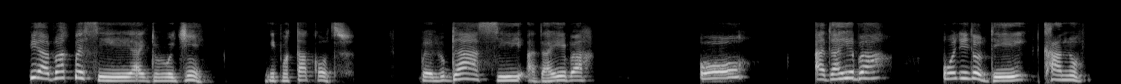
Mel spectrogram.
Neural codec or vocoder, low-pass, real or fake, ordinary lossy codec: codec, 16 kHz, 2 kbps, X-Codec, HuBERT features, trained on general audio; 7.2 kHz; fake; none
